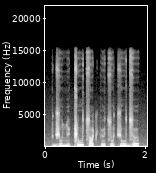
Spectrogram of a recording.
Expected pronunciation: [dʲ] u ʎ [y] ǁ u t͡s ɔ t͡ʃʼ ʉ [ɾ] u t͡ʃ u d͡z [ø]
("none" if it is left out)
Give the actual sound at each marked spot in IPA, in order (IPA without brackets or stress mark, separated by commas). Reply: d͡ʒ, y, t͡s, ɵ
